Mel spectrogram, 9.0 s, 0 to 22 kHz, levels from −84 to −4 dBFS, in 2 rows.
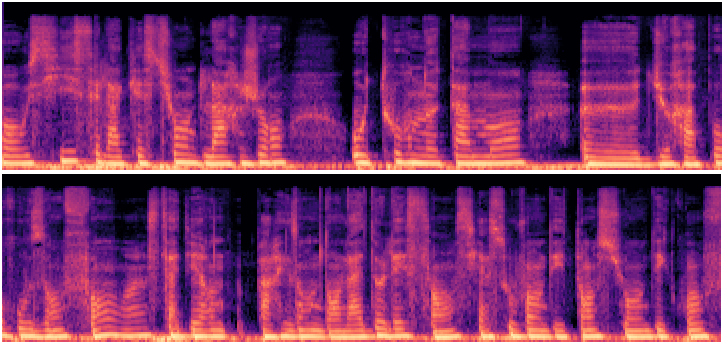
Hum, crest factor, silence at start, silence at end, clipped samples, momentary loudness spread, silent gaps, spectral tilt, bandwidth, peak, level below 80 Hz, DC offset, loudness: none; 12 dB; 0 s; 0 s; under 0.1%; 3 LU; none; -6.5 dB/octave; 15.5 kHz; -2 dBFS; -30 dBFS; under 0.1%; -15 LUFS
